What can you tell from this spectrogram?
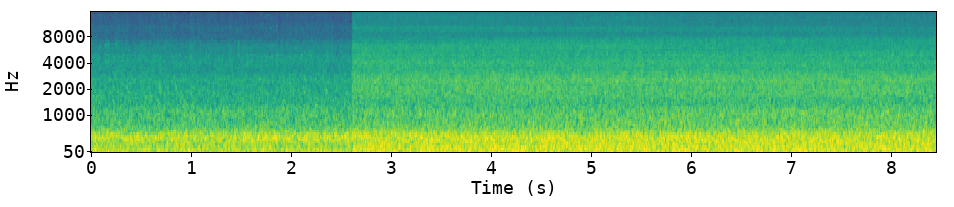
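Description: Water spilling over a low creek weir: a steady, loud rushing of falling and churning water. It grows louder and hissier about two and a half seconds in.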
